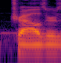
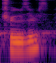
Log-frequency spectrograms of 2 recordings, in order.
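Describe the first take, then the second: First: It is said in a British accent. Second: It is said in a Scottish accent. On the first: "maybe a British person would say tr- trousers in their dialect" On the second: "yours is tr- like trousers in the Scottish Scottish dialect"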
